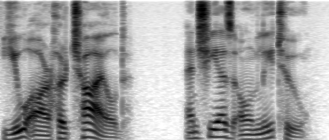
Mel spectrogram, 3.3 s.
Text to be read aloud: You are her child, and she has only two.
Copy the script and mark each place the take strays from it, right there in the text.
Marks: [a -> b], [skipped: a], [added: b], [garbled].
You are her child, and she has only two.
